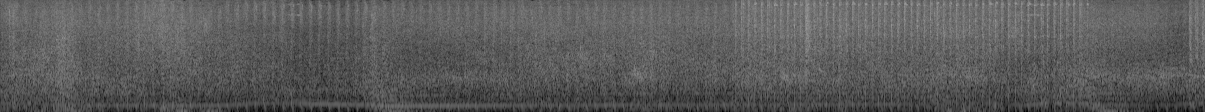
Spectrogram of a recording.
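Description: Tyres rumble and bump over rough ground.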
